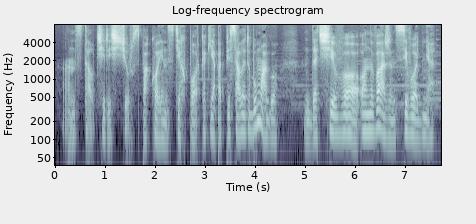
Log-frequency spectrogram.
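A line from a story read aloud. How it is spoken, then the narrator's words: Grumbling through teeth. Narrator (Russian): ворчал сквозь зубы Гейли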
